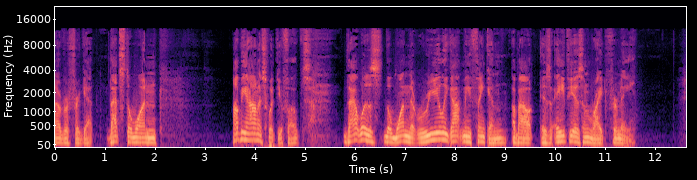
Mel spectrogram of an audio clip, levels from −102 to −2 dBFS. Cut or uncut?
uncut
